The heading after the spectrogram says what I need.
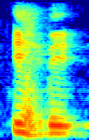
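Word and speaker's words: اهد: Yang ini bukan uhdi juga tapi ihdi.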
